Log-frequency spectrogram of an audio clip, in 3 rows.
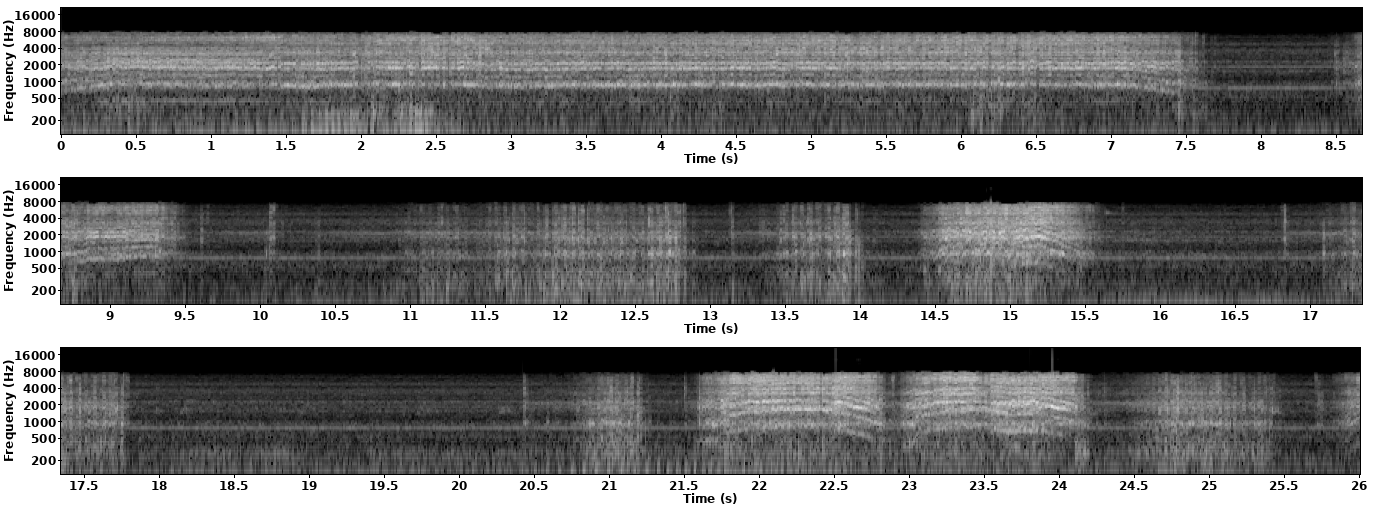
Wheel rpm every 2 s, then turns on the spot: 100, 110, 110, 70, 30, 20, 30, 50, 10, 0, 30, 120, 50.
8-14 16-18 24-26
